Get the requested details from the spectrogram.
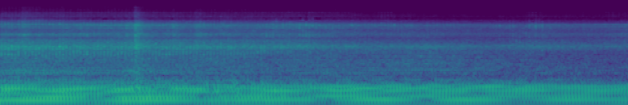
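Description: A riding mower engine hums steadily and slowly fades as it drives away.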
